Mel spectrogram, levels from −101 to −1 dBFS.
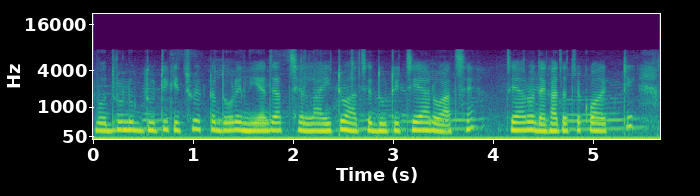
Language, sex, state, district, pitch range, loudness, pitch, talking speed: Bengali, female, Assam, Hailakandi, 190-215 Hz, -15 LUFS, 205 Hz, 170 wpm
